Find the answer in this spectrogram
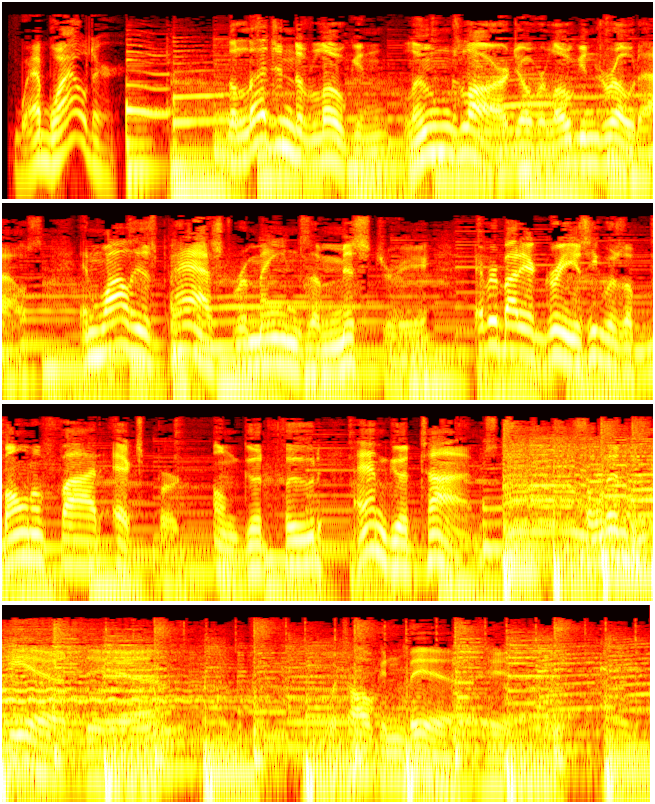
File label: all male; Male Talent; Spotland Productions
